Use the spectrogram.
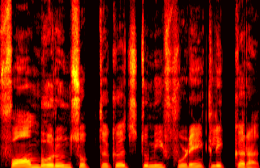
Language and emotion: Goan Konkani, neutral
